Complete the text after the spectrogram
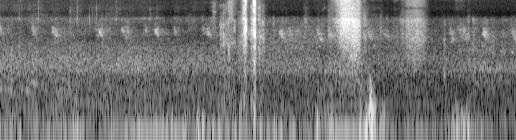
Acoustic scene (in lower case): park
